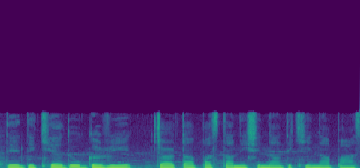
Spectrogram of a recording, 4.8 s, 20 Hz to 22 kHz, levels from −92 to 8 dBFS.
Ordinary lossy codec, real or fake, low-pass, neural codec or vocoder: none; real; 7.2 kHz; none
